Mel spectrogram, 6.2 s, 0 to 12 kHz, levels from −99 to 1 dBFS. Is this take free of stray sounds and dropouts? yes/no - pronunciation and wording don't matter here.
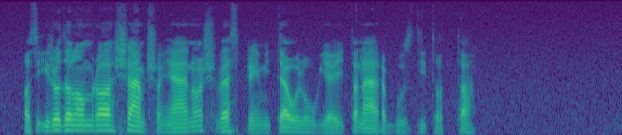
yes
